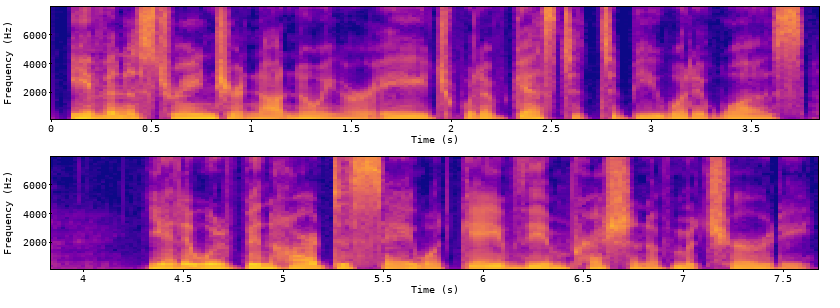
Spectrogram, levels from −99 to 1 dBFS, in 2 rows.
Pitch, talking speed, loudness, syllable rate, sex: 190 Hz, 235 wpm, -19 LUFS, 5.8 syllables/s, female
